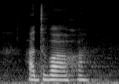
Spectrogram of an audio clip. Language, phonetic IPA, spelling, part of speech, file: Belarusian, [adˈvaɣa], адвага, noun, Be-адвага.ogg
- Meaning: bravery, valour, courage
